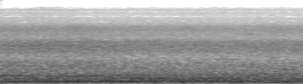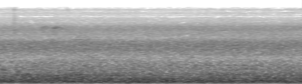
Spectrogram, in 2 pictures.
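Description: Steady rumble of road traffic from an elevated highway, an even noise with no single vehicle standing out.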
